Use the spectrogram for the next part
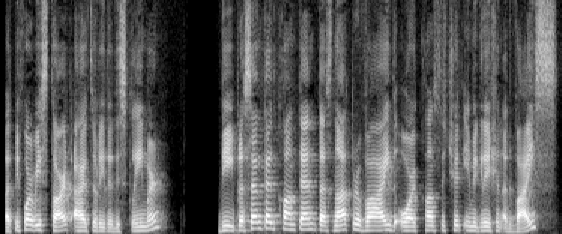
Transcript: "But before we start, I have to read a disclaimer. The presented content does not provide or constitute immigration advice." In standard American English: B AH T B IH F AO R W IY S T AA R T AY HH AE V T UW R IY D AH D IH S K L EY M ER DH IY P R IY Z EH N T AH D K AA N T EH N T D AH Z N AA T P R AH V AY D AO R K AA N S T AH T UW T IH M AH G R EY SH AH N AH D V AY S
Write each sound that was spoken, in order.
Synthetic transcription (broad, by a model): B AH T B IH F AO R W IY S T AA R T AY HH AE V T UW R IY D AH D IH S K L EY M ER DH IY P R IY S EH N T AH D K AA N T EH N T D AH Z N AA T P R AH V AY D AO R K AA N S T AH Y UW T IH M AH G R EY SH AH N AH D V AY S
